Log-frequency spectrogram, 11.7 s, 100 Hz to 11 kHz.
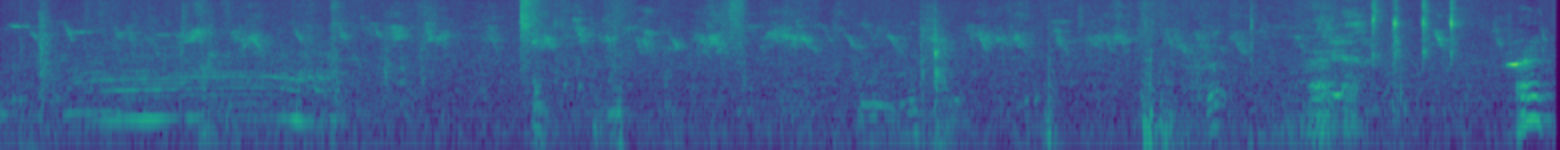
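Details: An 11-month-old crossbred Friesian heifer calf in Pabna, Bangladesh, opens with a drawn-out, even-pitched moo of about two seconds, followed by scattered human voices, clatter and bird calls.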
